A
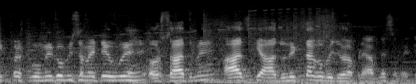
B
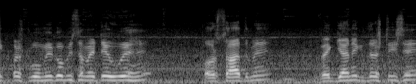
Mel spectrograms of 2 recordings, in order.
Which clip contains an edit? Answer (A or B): A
